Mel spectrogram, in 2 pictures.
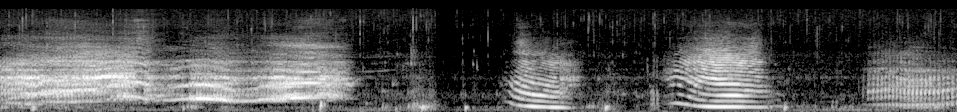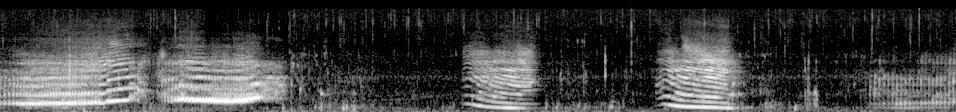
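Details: Humpback whales recorded on the Silver Bank, Dominican Republic, in April, where males sing and compete near females; long moaning and whooping units, some sweeping steeply downward, repeated in phrases with short pauses between them.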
